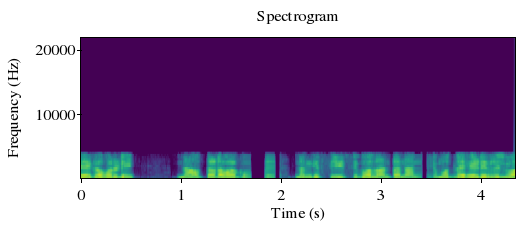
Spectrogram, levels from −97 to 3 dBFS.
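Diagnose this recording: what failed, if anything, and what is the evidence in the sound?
G.723.1 codec, throughout: the whole recording passes through a low-rate telephony codec, and the damage is heavy. Nothing is present above 4 kHz, so the speech is muffled. Its voice model updates only once per 30 ms frame, which leaves vowels hoarse and consonants smeared together. The muffled, hoarse sound fits the 6.3 kbit/s mode of G.723.1. This is a codec-stage fault in the call's encoding, not a problem in the capture.

VoIP packet loss concealed by the speech codec, 1.64 to 2.01 s and 3.29 to 3.58 s: at these points the network dropped packets and the decoder filled the gaps. In the first gap, about 330 ms went missing across 360 ms, with one unbroken run of 210 ms. It ends just before "ನಮ್ಗೆ ಸೀಟ್". In the second gap, 180 ms were lost across 240 ms, with a 120 ms run. During each gap the decoder extended its last pitch and filter into a fading sound, muted from the third lost frame in a row. 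Because every frame builds on the one before, the speech stays weak for a while after packets resume.

Hard clipping at 4.34 s: in the final instant, the signal overdrives a gain or conversion stage by about 3 dB. Its peaks are cut flat, which adds a brief crackle of high harmonics right at the end of the clip.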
